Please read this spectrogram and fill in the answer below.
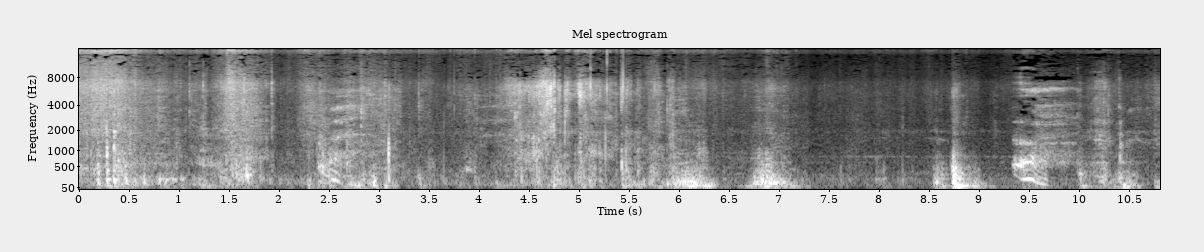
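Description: Black plastic bin bags rustling and being shifted about in a skip, with a person's heavy breathing in short bursts.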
